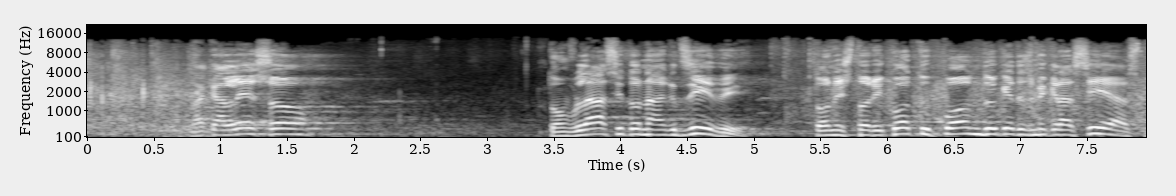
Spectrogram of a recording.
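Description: A man speaks with animation through a microphone, his voice echoing over loudspeakers in a large hall.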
